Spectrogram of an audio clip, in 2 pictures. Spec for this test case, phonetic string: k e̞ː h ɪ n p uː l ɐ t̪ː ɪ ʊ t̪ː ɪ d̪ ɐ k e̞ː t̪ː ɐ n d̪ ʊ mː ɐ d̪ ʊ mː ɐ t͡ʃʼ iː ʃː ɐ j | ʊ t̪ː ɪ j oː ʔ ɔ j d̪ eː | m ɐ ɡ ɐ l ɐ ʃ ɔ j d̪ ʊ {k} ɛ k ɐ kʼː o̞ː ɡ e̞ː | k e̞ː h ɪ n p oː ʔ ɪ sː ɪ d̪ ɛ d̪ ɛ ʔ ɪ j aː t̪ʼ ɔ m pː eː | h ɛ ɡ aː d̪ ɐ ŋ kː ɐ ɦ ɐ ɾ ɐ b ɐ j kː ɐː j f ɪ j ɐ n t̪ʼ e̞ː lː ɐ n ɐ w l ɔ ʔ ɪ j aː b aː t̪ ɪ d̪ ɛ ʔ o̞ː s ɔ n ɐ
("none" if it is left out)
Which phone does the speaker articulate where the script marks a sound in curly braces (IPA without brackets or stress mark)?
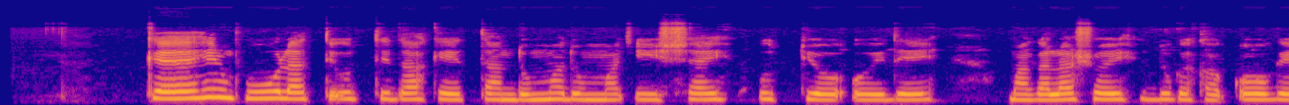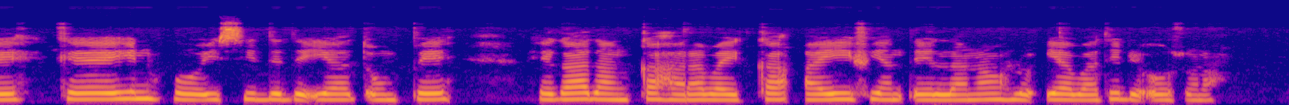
ɡ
